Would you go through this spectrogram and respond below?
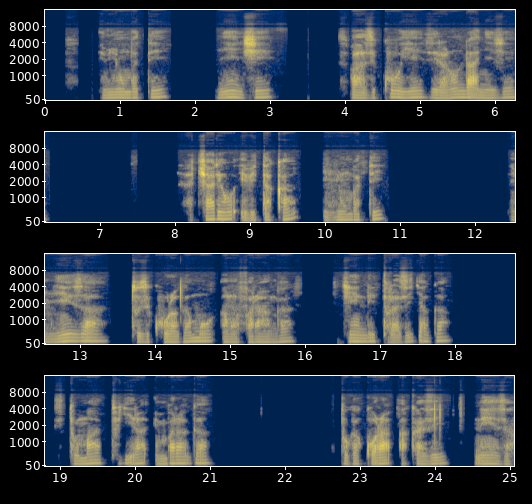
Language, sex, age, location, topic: Kinyarwanda, male, 36-49, Musanze, agriculture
